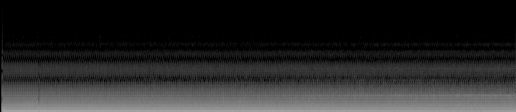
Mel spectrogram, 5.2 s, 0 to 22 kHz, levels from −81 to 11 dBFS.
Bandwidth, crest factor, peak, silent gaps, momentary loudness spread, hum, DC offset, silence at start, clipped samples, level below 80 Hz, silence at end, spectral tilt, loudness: 3.4 kHz; 10 dB; -14 dBFS; none; 2 LU; 50 Hz at -25 dBFS; under 0.1%; 0 s; under 0.1%; -26 dBFS; 0 s; -10.5 dB/octave; -28 LUFS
